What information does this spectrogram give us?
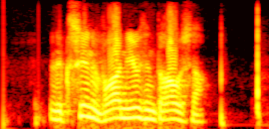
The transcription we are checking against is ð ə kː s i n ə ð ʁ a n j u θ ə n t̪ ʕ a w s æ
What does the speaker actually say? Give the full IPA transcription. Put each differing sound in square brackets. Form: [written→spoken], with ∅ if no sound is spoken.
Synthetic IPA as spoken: ð ə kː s i n ə [ð→v] ʁ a n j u θ ə n t̪ [ʕ→ʁ] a w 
